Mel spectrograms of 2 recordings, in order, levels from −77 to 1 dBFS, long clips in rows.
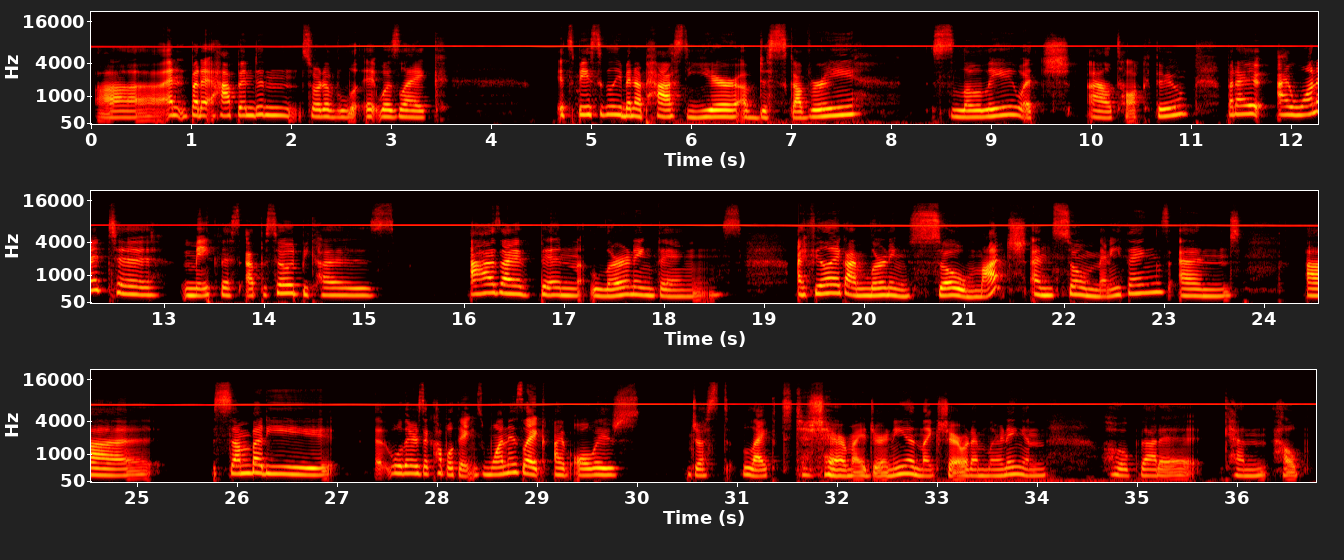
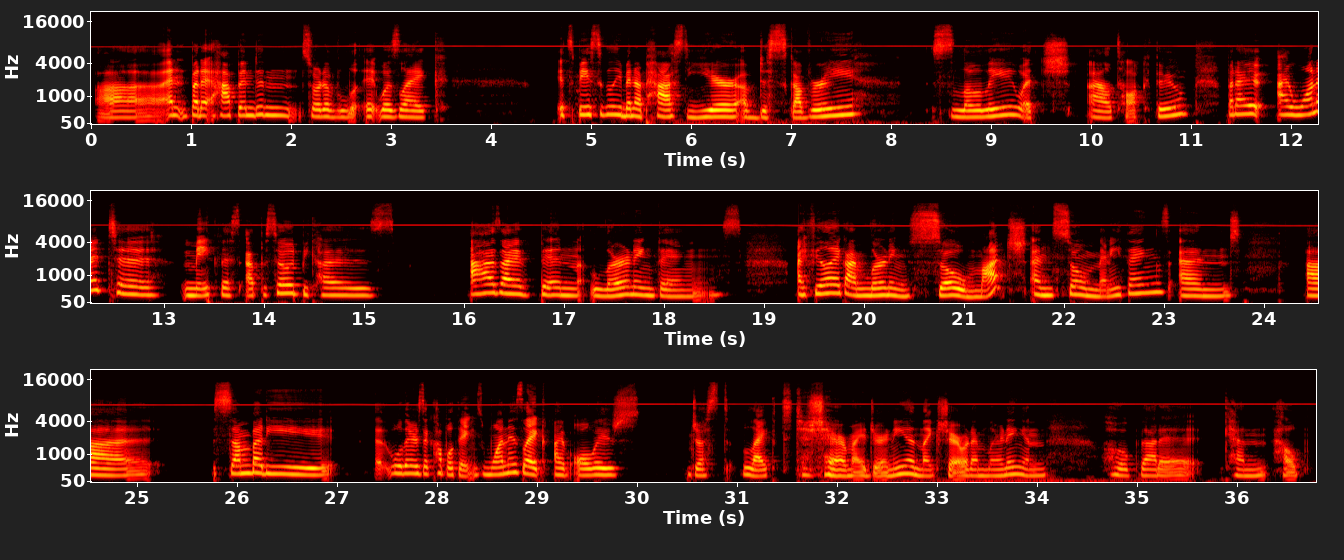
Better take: second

